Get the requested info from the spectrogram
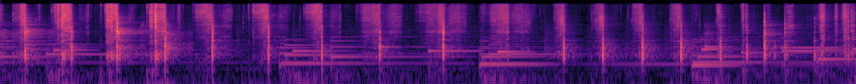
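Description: Chef's knife chopping a red onion on a wooden cutting board: crisp knife strikes on the board, about two a second, coming faster near the end.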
